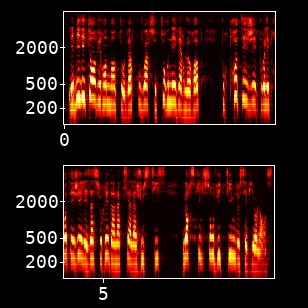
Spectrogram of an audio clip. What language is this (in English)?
French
